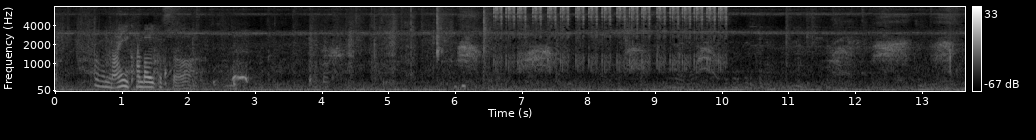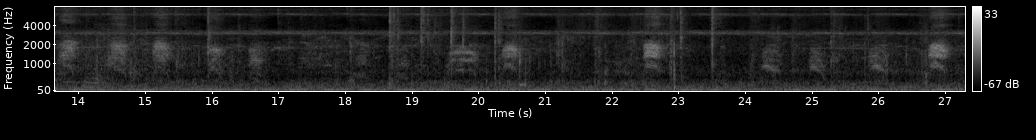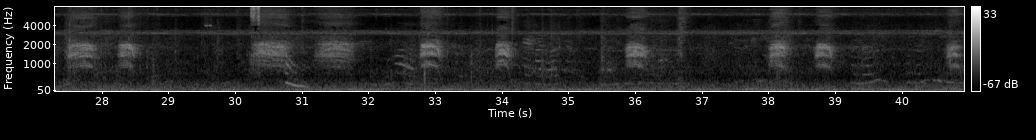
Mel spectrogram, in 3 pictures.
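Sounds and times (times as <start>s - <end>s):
high insect drone: 0.0s - 40.9s
fast high ticking: 6.6s - 10.1s.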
